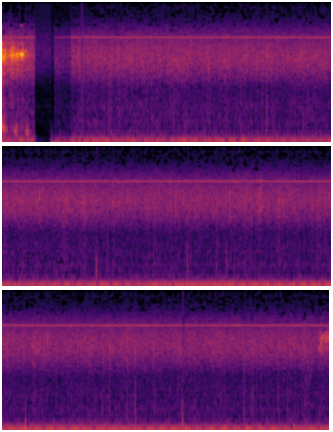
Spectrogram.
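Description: Banknotes rustle and flick as they are counted by hand.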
